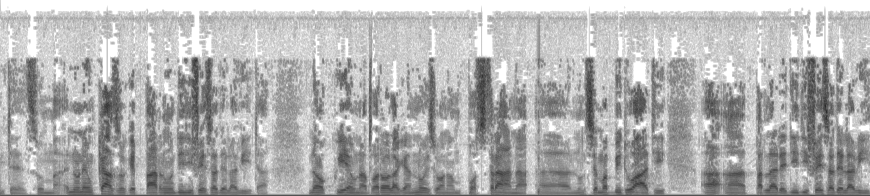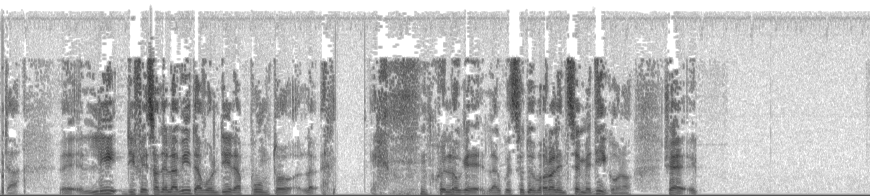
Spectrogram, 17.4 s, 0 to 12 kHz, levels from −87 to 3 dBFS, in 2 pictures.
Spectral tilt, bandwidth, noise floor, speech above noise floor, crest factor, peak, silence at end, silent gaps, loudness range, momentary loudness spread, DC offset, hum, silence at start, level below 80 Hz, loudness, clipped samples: -0.5 dB/octave; 12 kHz; -52 dBFS; 30 dB; 24 dB; 0 dBFS; 1.75 s; none; 4 LU; 14 LU; 5%; none; 0 s; -58 dBFS; -19 LUFS; under 0.1%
